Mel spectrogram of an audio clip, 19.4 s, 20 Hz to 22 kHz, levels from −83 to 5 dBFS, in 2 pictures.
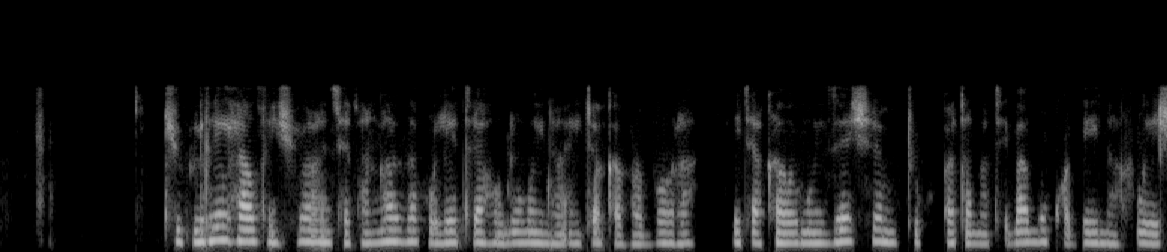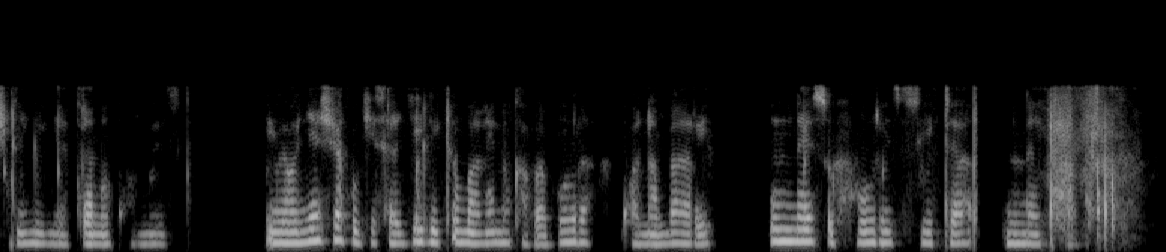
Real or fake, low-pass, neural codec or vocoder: fake; 5.4 kHz; codec, 24 kHz, 3 kbps, HILCodec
